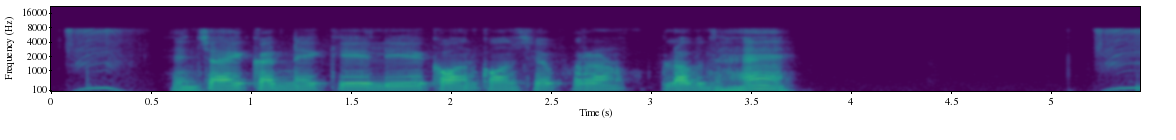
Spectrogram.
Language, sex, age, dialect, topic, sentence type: Hindi, male, 36-40, Garhwali, agriculture, question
